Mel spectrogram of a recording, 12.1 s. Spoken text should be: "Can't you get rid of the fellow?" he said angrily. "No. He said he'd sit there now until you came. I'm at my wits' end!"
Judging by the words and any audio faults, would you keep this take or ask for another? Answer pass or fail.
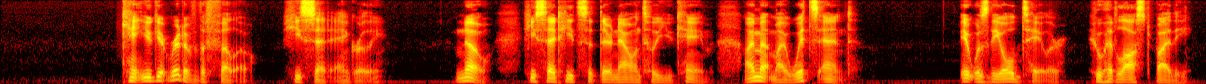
fail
